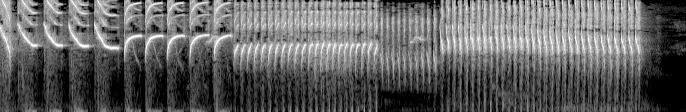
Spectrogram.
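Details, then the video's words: Canary singing a training song: a series of repeated whistled upsweeps, then a long fast buzzy trill, a brief softer pause, and another rapid high rolling trill before sudden silence. "Canary 's most powerful song for training"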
